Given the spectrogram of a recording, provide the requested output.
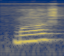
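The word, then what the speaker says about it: mustn't: शां मस्ट नॉट मसं मस्ट नॉट मसंट यथटी silent आहे म्हणून त्याचा प्रोनन्सिएशन मसंट आहे मस्ट नॉट मसंट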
